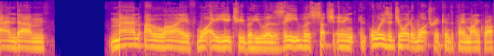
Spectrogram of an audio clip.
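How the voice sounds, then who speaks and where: On a very clean recording with a silent background, a man with an English accent speaks at medium pitch and a moderate pace, his intonation fairly even. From England. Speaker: podcast co-host. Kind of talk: casual chat.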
